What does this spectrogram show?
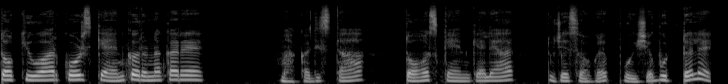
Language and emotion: Goan Konkani, fearful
